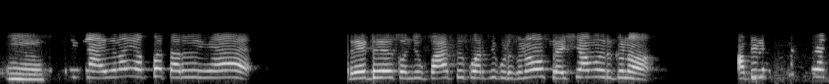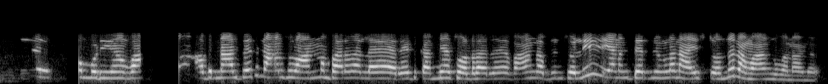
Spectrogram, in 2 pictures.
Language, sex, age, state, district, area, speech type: Tamil, female, 45-60, Tamil Nadu, Kallakurichi, urban, conversation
